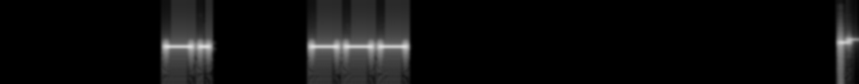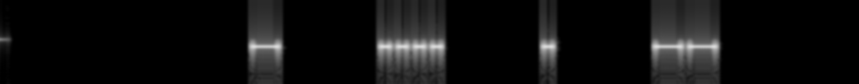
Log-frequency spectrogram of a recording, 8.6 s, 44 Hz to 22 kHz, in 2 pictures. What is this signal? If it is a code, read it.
Morse code, heard as a keyed tone, about 28 wpm, spaced as for 13 wpm, 690 Hz. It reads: NO THEM
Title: 4x Character Spacing - Top 100 Words - 28wpm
